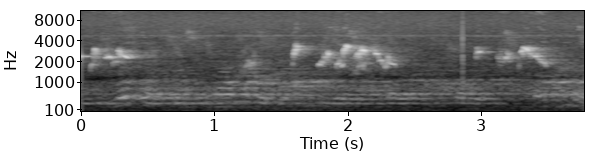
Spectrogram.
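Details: Competitive dawn song of a lure red-whiskered bulbul at a trap, Đồng Nai, June 26, 2019; rapid, bouncy whistled phrases repeated several times, with murmured conversation in the background.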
